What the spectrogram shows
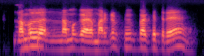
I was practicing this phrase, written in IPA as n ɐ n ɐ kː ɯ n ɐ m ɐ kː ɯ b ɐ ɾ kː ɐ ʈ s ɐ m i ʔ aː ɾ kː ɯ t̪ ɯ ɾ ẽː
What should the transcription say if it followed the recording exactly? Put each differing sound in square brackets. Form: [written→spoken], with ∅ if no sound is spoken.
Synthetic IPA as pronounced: n ɐ [n→m] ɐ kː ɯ n ɐ m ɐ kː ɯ [b→m] ɐ ɾ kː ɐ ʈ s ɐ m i [ʔ→p] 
